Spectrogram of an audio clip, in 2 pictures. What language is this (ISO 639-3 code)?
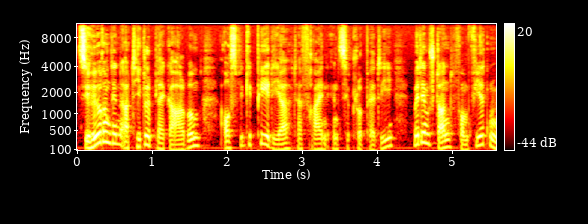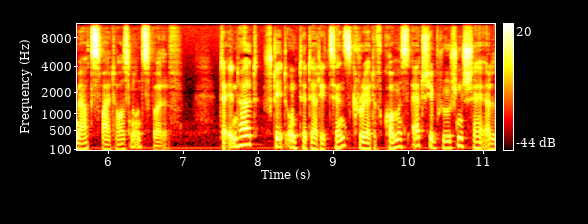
deu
